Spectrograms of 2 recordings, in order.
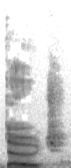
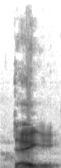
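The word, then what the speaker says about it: Doege: So you get a new offensive coordinator, Seth Doge. Did I say it right? Daggy. Yeah. Just right, like Thibs.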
